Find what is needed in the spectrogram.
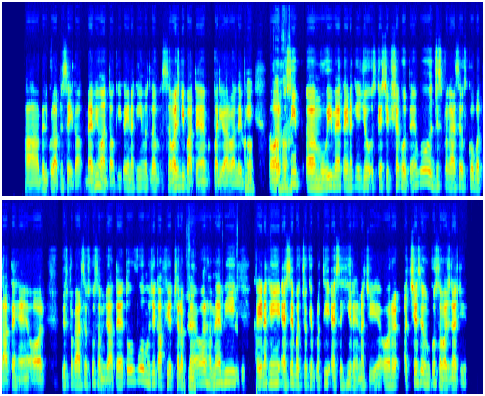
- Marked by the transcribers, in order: tapping; in English: "मूवी"
- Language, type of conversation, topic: Hindi, unstructured, क्या फिल्में समाज में बदलाव लाने में मदद करती हैं?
